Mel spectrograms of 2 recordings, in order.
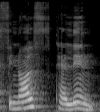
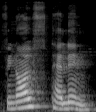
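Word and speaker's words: phenolphthalein: जो केमिकली बनाया जाता है, उसका एग्जाम्पल है फिनोल्फ्थैलिन. Again I am repeating, listen the pronunciation properly. फिनोल्फ्थैलिन synthetic indicator है.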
